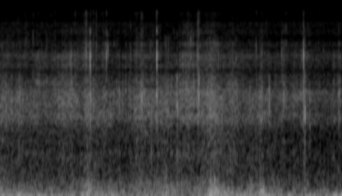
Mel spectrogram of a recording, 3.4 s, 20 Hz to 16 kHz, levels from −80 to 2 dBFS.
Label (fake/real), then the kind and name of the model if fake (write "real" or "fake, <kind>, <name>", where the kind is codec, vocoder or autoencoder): real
